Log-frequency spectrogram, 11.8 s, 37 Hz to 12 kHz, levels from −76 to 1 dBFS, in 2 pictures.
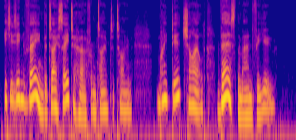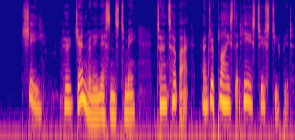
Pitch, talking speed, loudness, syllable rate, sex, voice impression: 155 Hz, 190 wpm, -19 LUFS, 4.8 syllables/s, male, masculine, adult-like, slightly tensed, slightly powerful, clear, slightly raspy, friendly, reassuring, wild, kind, slightly modest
